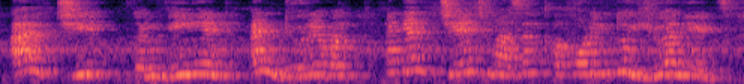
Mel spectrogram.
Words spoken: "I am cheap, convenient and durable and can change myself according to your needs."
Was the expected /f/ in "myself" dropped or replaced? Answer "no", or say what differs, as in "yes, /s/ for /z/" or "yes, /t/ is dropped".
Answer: yes, /f/ is dropped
